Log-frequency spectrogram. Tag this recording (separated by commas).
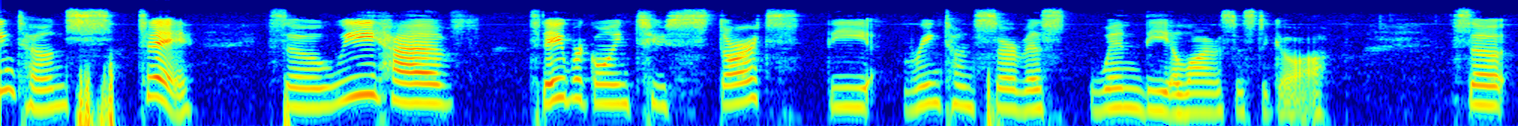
Speech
